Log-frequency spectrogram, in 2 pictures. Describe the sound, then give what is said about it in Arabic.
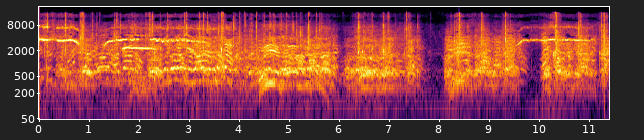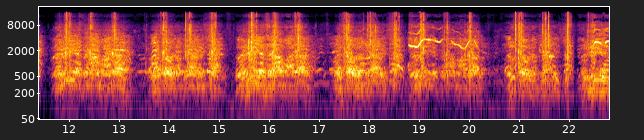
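Students of Al-Fajr University College chant protest slogans by the roads near their college, loud rhythmic bursts of many voices broken by short pauses and repeated across the whole stretch. “وأقلق طلاب كلية الفجر الجامعية الطرق المجاورة للكلية ورددوا هتافات تندد بالطوارئ وتطالب بالحرية والسلام والعدالة وتندد بقمع المتظاهرين. وردد الطلاب هتافات”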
